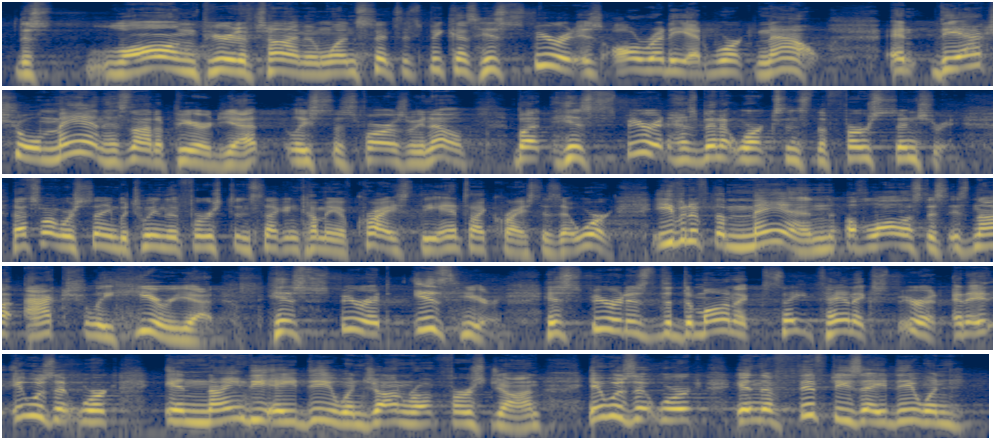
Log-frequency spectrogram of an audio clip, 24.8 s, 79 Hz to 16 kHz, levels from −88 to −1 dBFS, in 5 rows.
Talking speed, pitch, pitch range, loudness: 255 wpm, 220 Hz, 195-240 Hz, -21 LUFS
